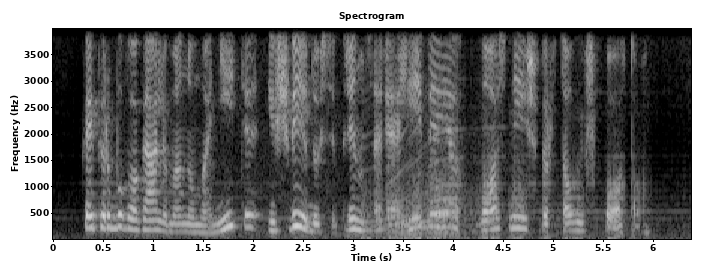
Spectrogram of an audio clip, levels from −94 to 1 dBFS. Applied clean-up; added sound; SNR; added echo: neural separator model SepFormer DNS4.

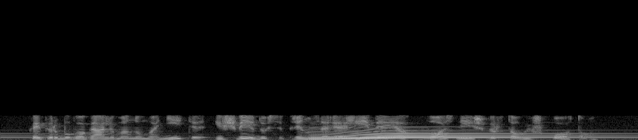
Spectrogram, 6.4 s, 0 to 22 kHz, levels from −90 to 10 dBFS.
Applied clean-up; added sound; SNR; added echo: none; Guitar; -3 dB; none.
